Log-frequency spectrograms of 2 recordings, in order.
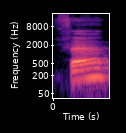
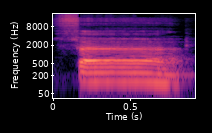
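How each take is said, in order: First: The vowel is short. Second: The vowel is long.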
